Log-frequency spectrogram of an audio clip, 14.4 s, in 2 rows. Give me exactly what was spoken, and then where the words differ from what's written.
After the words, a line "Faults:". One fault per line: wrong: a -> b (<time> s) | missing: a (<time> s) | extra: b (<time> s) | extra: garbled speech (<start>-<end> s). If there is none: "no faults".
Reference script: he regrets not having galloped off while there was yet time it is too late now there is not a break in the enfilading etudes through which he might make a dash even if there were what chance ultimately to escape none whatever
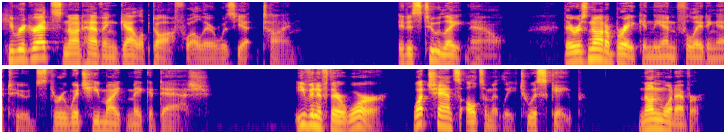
he regrets not having galloped off while there was yet time it is too late now there is not a break in the enfilading etudes through which he might make a dash even if there were what chance ultimately to escape none whatever
Faults:
no faults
